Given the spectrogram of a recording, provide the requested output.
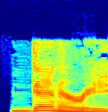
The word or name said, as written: denary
